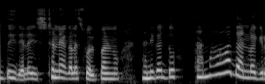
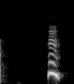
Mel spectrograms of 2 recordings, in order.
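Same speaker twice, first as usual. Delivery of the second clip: offended huff; 9 semitones higher, 9 dB louder, much slower than usual. Acted. Mother storms off offended.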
